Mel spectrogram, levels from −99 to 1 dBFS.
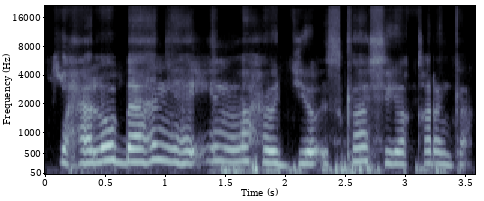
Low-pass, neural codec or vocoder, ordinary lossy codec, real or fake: none; codec, 44.1 kHz, 7.8 kbps, DAC; none; fake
